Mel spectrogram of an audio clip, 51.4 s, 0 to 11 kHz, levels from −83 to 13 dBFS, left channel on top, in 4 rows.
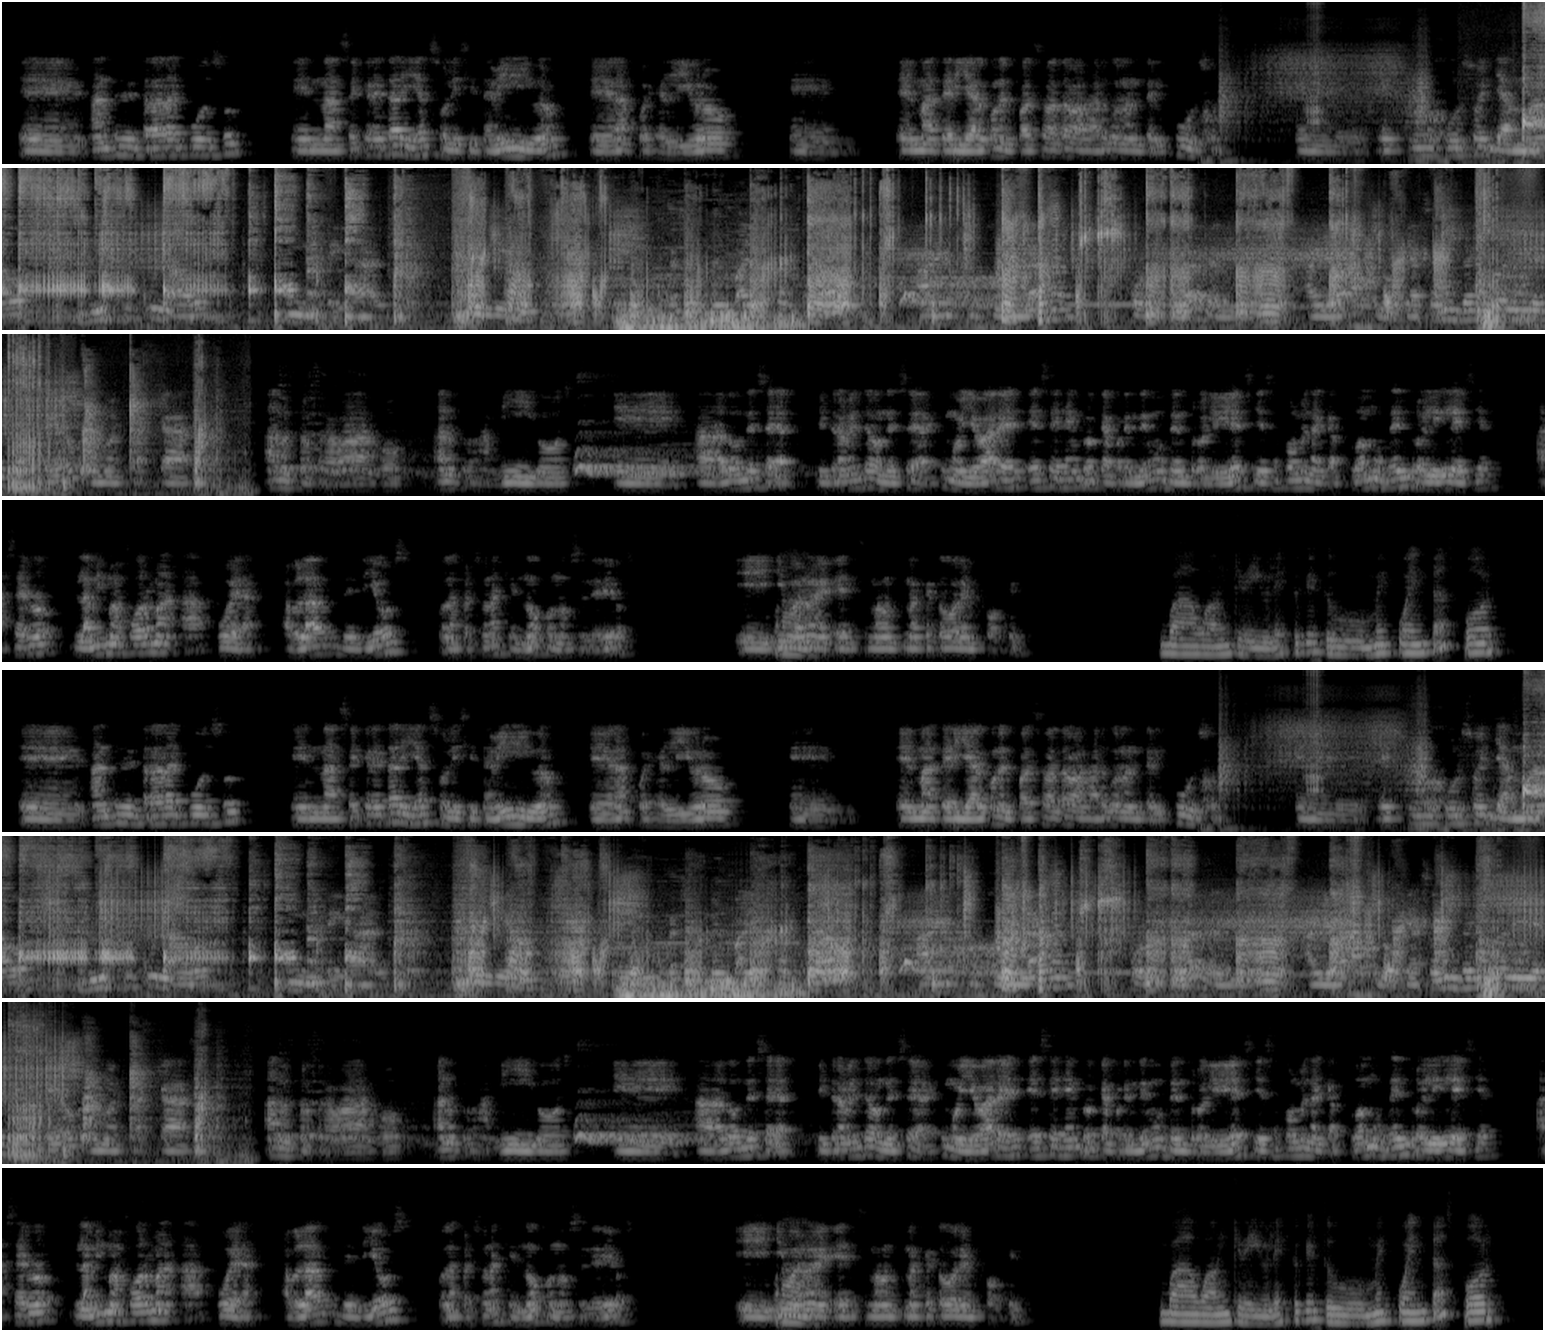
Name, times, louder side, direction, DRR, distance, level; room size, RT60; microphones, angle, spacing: voice 1, 0.1-2.0 2.4-6.1 6.6-7.0 7.5-10.2 10.8-13.1 13.5-14.6 15.2-16.1 16.8-20.0 20.5-21.8 22.2-27.5 27.9-29.0 29.3-30.4 30.8-38.1 38.5-41.9 42.2-43.8 44.7-47.1, equal, 45° right, 2.7 m, -38 dB
sound 1, 10.0-12.0 13.1-14.4 15.5-15.6 16.9-26.5, right 2 dB, 20° right, 0.5 m, -39 dB
sound 2, 12.7-22.9 23.1-23.6 23.9-26.9 27.3-27.8, left 3 dB, 70° left, 0.6 m, -29 dB
sound 3, 20.3-25.8 28.0-29.5 29.7-29.8 30.5-32.7, right 1 dB, 5° left, 0.8 m, -47 dB
voice 2, 45.0-45.4 48.2-51.0, right 3 dB, 80° right, 0.7 m, -39 dB
6.1 x 2.2 x 2.7 m
head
